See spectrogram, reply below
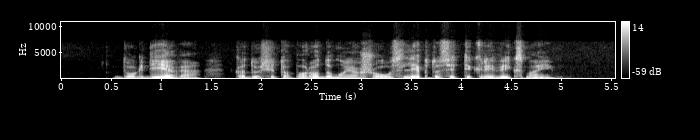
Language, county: Lithuanian, Klaipėda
